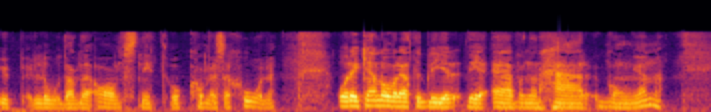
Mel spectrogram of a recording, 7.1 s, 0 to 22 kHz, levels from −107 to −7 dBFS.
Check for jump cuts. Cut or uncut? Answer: uncut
